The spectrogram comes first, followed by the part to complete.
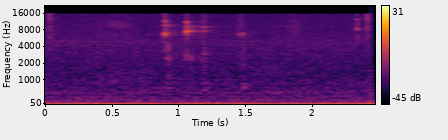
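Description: A few faint computer clicks, bunched around a second in, over a steady hiss and low hum.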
